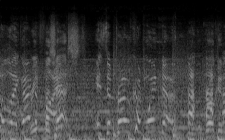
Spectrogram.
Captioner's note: laugh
